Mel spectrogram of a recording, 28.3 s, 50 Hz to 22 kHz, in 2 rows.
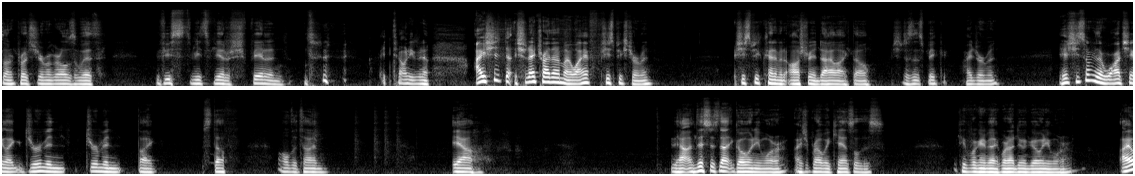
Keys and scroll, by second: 22.1 j, 23.5 k, 26.5-28.2 typing.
